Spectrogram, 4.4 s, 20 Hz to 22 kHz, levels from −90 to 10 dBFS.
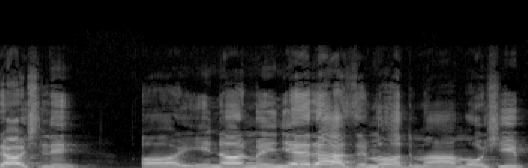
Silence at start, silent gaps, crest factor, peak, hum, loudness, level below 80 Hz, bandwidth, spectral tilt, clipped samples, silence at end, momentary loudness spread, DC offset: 0 s; none; 16 dB; -6 dBFS; none; -22 LUFS; -80 dBFS; 16 kHz; -2 dB/octave; under 0.1%; 0.05 s; 10 LU; under 0.1%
